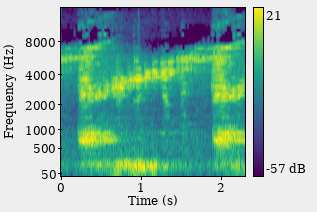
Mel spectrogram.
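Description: A chorus of voices shouting in unison in two loud bursts, one just after the start and one near the end. The pattern fits a cheer squad's shouted chant.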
